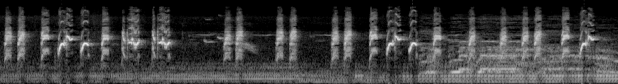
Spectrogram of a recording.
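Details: Sooty-headed bulbul calling aggressively to provoke a rival: quick clusters of harsh chack notes, a short gap, then more spaced rasping calls against a rising background hum and rustle.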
